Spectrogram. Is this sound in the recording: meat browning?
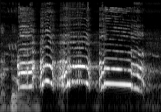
no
